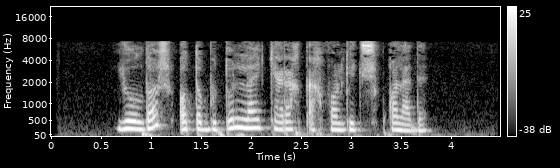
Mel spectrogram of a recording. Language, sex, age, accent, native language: Uzbek, female, 18-24, Andijon, Uzbek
